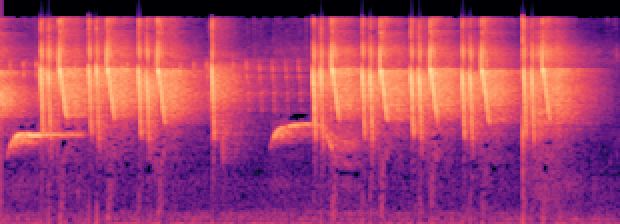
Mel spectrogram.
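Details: Short whistled notes precede rapid runs of shrill, falling chirps from a bar-winged prinia, sung to goad other prinias into singing.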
